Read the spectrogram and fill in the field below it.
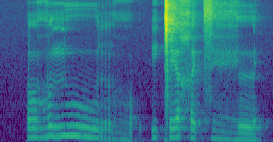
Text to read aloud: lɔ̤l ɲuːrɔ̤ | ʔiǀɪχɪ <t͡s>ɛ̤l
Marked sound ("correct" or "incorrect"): correct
